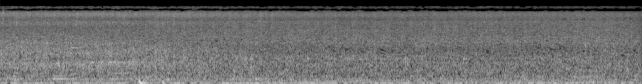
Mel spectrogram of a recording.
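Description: Small waterfalls splashing over mossy rocks into a koi pond: a steady, even rush of falling water, with a brief low knock about a second and a half in.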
